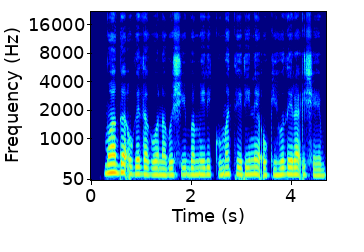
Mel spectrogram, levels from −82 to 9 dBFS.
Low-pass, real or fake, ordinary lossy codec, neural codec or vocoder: none; fake; none; vocoder, 44.1 kHz, 128 mel bands every 256 samples, BigVGAN v2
